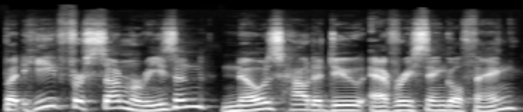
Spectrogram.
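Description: A man's voice: a little high, normal speed. A man co-hosting a podcast, telling an everyday story casually, with swearing and quoted dialogue. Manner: profane, animated retelling with quoted dialogue. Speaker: podcast co-host.

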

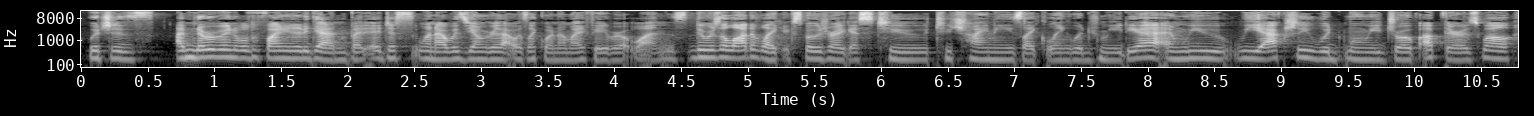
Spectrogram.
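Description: A young woman from the United States, co-hosting a podcast and telling childhood stories in a relaxed, reflective way, with many fillers. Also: lowish voice, quick pace, hardly any pauses, clear, resonant tone. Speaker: podcast co-host. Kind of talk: casual chat.

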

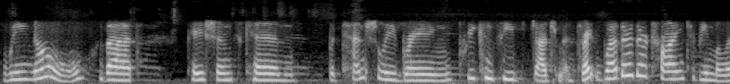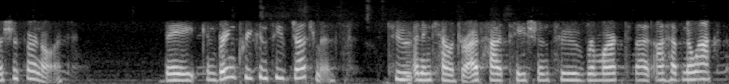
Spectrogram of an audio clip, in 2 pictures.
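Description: A woman's voice: fairly high pitch, moderate pace. Woman doctor on a tinny phone line. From Pakistan. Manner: earnest, explanatory, frequent "right?" check-ins. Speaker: physician guest. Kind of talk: radio interview. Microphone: phone call.

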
